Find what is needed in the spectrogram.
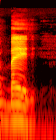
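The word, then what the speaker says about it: badge: यहां प दिया है जब किसी वर्ड्स में जी से पहले डी आता है तब डी साइलेंट होता है ठीक है एग्जांपल देखते हैं यहां पे देखो दिया एक वर्ड दिया बैज बैज में देखो बी ए डी जी है तो य जी है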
